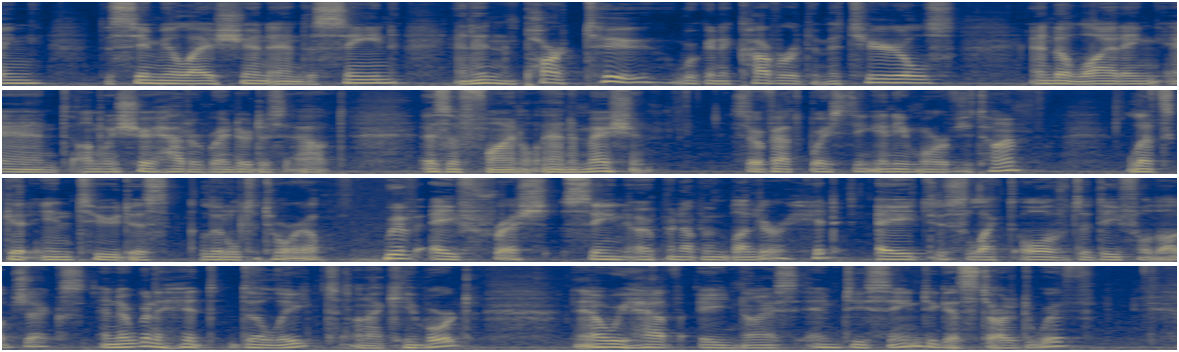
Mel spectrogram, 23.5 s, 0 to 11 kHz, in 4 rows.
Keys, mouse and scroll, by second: 16.3 a, 17.1-19.2 middle drag, 19.2 Delete, 19.9-23.5 middle drag.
